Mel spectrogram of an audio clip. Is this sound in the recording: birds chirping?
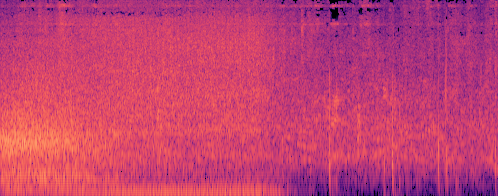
no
